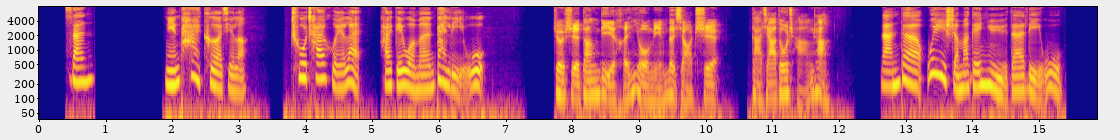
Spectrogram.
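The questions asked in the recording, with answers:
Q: 男的为什么给女的礼物?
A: 他出差回来,给大家带了当地有名的小吃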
